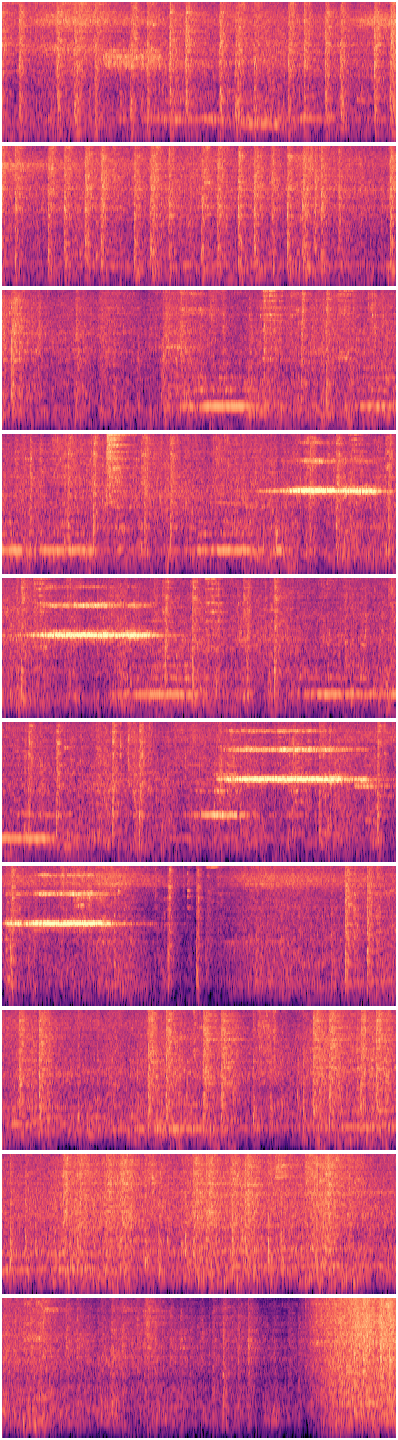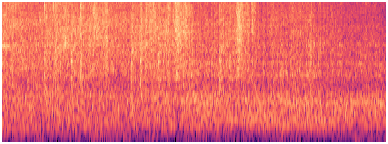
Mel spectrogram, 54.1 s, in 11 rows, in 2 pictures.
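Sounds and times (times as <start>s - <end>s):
train passing close by: 0.0s - 54.0s
high-pitched squeals: 17.4s - 22.1s, 26.8s - 31.7s.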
